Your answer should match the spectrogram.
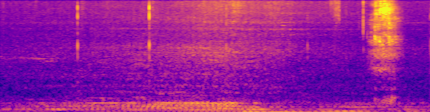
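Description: Low rumble of a passing motor vehicle, swelling to a peak around the middle and fading again.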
